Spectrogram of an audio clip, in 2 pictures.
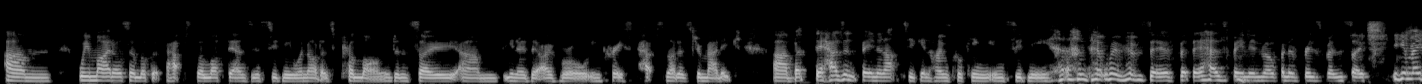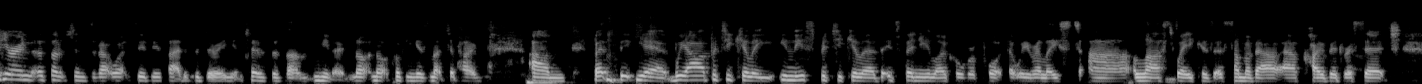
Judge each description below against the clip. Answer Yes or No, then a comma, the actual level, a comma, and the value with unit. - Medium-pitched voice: Yes, medium, 170 Hz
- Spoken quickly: Yes, fast, 220 wpm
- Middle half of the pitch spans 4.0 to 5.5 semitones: No, average, 3.2 semitones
